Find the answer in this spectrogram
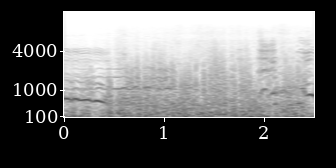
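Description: A rider's long held scream dropping in pitch and ending about half a second in, then steady wind rushing over the microphone of a flying roller coaster moving at speed.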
